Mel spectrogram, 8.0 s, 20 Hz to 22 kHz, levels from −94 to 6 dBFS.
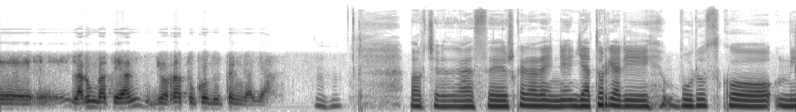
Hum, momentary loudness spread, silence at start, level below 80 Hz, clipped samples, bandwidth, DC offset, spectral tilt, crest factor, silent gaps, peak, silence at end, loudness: none; 10 LU; 0 s; -62 dBFS; under 0.1%; 14.5 kHz; under 0.1%; -8.5 dB/octave; 16 dB; none; 0 dBFS; 0 s; -17 LUFS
